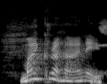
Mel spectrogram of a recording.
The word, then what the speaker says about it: Machrihanish: Most people can't pronounce it. Machrihanish is a fabulous place.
